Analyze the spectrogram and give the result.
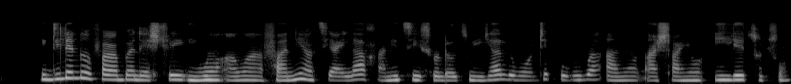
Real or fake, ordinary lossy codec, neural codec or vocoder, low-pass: fake; none; codec, 16 kHz, 1 kbps, X-Codec, HuBERT features, trained on balanced general audio; 7.2 kHz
